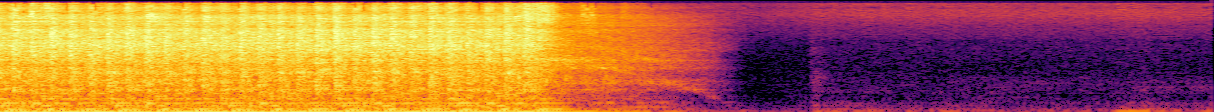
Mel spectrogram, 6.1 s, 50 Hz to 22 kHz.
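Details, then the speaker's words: 2004 Grand Am, 3800 supercharged swap, first start attempt, intake boot removed: steady starter whir with even compression beats about 3.5 per second, never catching. Cranks without firing because the key was off. "No. Alright. The key wasn't even on. No wonder it wasn't trying to spark."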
